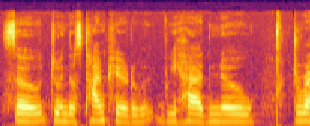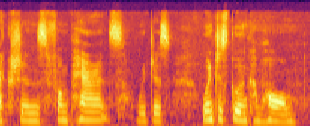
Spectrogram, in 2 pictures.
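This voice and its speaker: A woman's voice: medium pitch, steady tone, moderate pace, a little mellow. A woman in her forties from Vietnam, speaking as a guest ophthalmologist on a TV interview. She talks earnestly and with determination, dropping a filler here and there. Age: 40s. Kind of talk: TV interview answers.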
